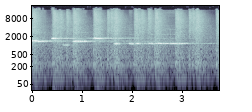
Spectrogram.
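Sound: whistled melody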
